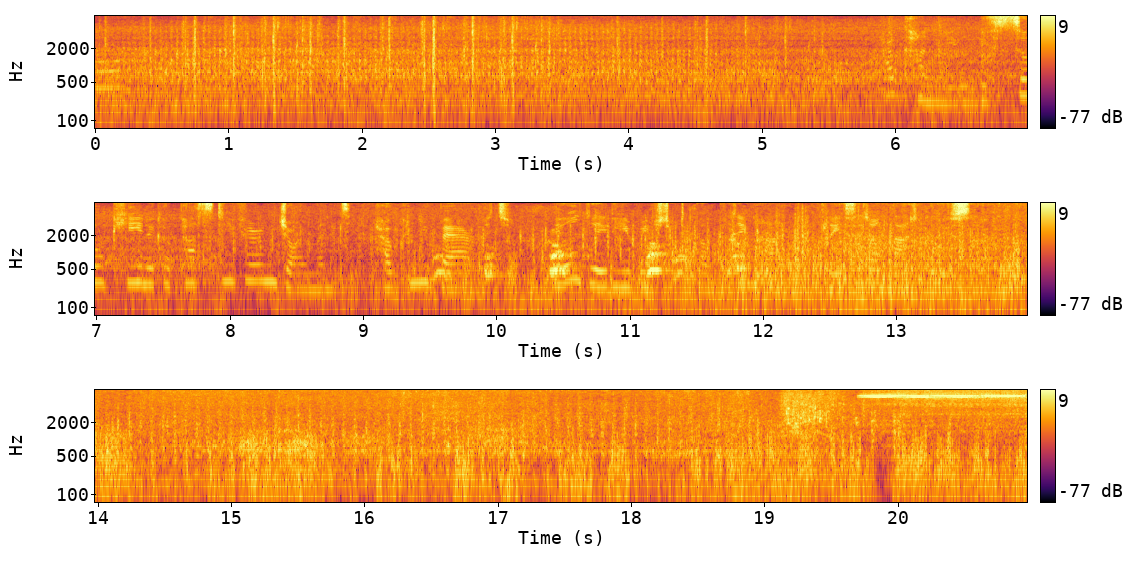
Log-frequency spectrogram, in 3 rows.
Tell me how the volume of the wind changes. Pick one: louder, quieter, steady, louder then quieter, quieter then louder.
louder.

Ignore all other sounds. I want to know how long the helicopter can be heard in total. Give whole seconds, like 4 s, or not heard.
21 s.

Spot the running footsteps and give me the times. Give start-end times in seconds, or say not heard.
0.0-6.8.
